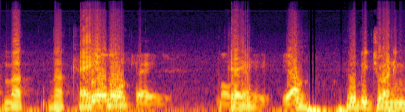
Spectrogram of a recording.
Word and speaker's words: McKay: Can you pronounce McKay? Neil McKay.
